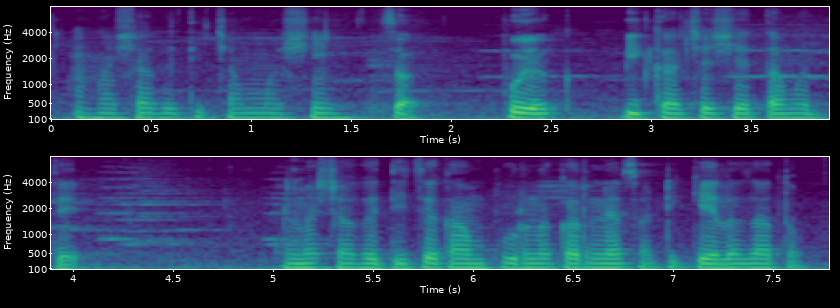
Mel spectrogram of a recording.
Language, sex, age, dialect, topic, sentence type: Marathi, male, 25-30, Northern Konkan, agriculture, statement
